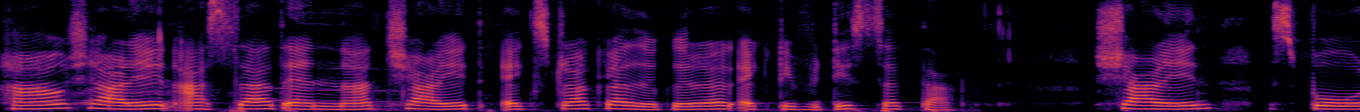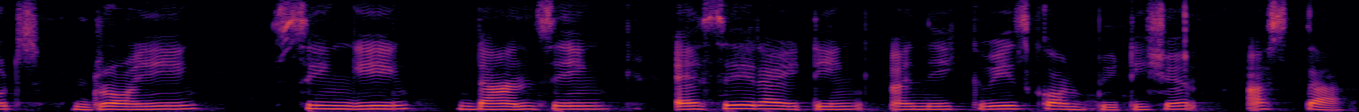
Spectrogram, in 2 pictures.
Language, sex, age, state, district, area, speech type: Goan Konkani, female, 18-30, Goa, Sanguem, rural, spontaneous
